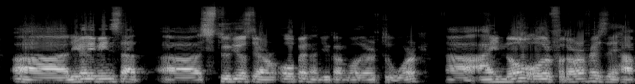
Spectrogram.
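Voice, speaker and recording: In a Spanish accent, the speaker talks in a flat monotone with hardly any pauses. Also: man. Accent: Spanish accent, imperfect English. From Spain, Barcelona. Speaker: photographer and software engineer. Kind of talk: interview. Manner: fast; halting, many fillers.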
